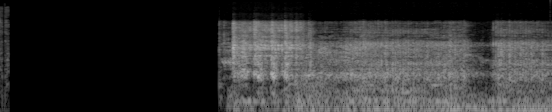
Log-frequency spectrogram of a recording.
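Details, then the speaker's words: Mahindra Bolero Pickup diesel after unlocking immobilizer (key programmed via immo sync, engine and immo DTCs cleared): after a quiet pause it fires at once and settles into a steady, even idle, key light stops blinking; clean healthy start. "अभी start करके देखते हैं। और यहाँ गाड़ी start हो गई।"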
